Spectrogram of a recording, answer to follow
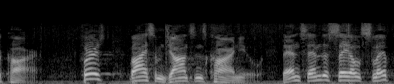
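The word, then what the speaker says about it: Carnu: initials get some Johnson's car new tomorrow sure car new is spelled c a r Nu now I'll repeat the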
